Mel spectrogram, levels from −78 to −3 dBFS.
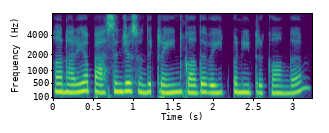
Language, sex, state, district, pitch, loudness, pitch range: Tamil, female, Tamil Nadu, Nilgiris, 230 Hz, -15 LUFS, 220-240 Hz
